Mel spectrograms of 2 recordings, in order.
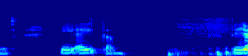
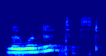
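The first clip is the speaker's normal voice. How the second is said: plain reading voice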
